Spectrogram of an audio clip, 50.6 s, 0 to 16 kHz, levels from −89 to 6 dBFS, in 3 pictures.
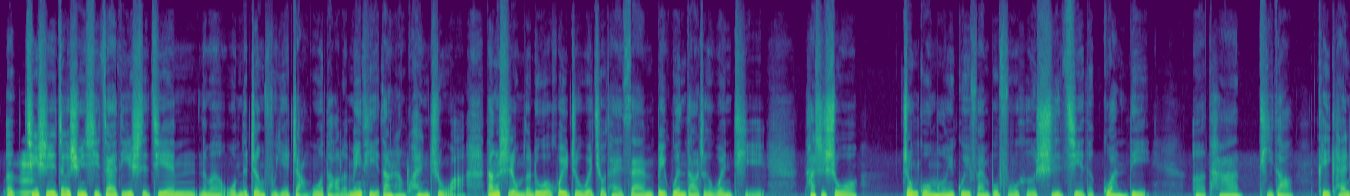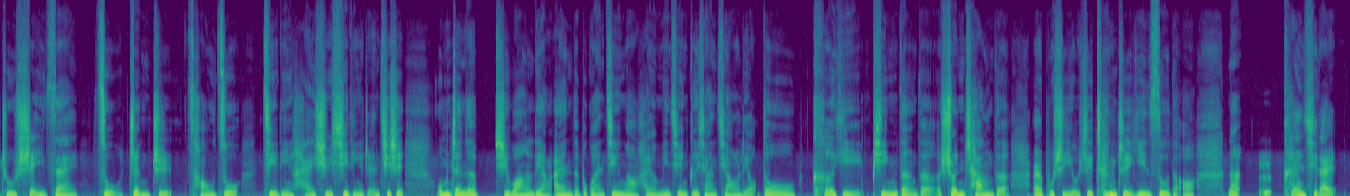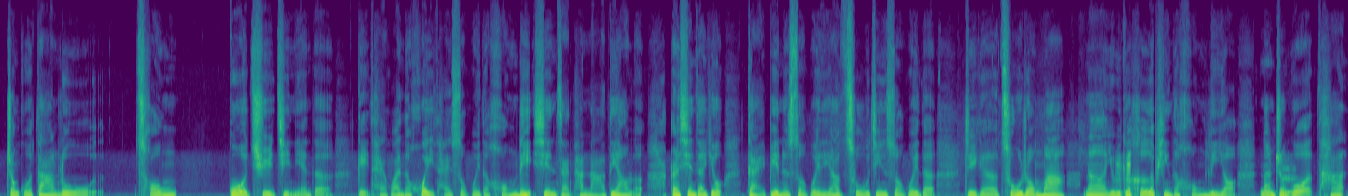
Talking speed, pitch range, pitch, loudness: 235 characters per minute, 135-180 Hz, 155 Hz, -18 LUFS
